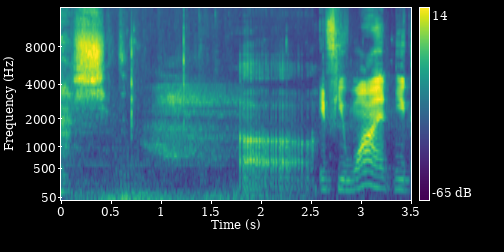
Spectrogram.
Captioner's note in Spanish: Clicker gruñendo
